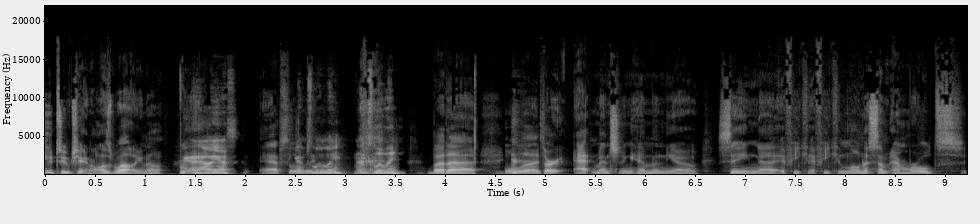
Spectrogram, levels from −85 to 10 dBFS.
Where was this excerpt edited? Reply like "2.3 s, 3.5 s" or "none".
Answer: 4.6 s, 5.0 s, 7.6 s

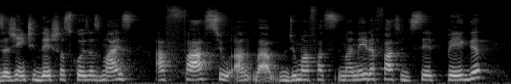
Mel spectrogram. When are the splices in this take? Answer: none

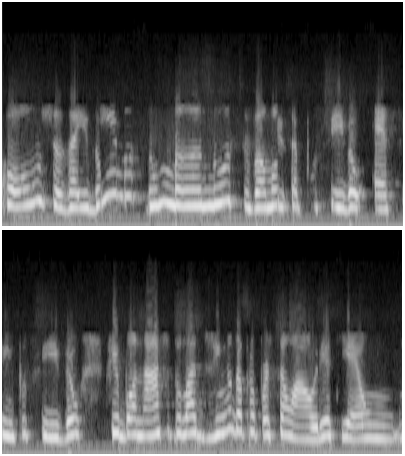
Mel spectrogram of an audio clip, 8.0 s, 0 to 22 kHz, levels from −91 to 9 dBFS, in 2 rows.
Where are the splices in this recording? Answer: 0.9 s, 1.4 s, 2.7 s, 5.7 s

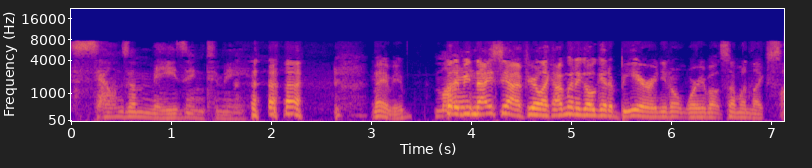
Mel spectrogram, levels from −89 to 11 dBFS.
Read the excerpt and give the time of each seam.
3.0 s

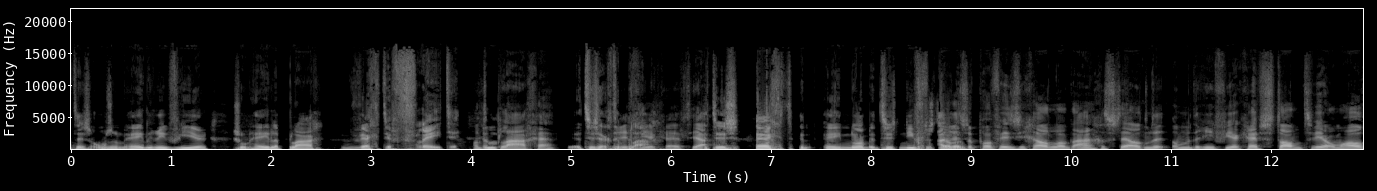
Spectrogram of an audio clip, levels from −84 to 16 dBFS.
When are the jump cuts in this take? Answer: 4.1 s, 6.8 s, 8.5 s, 8.9 s, 10.7 s

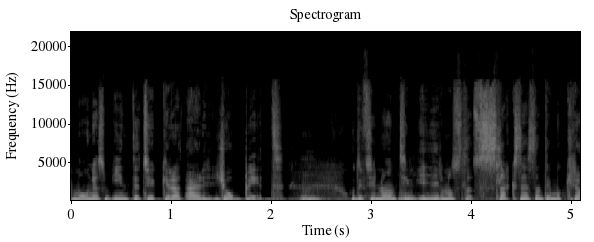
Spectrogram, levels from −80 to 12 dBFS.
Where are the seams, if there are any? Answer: 1.1 s, 2.9 s, 3.7 s, 4.0 s

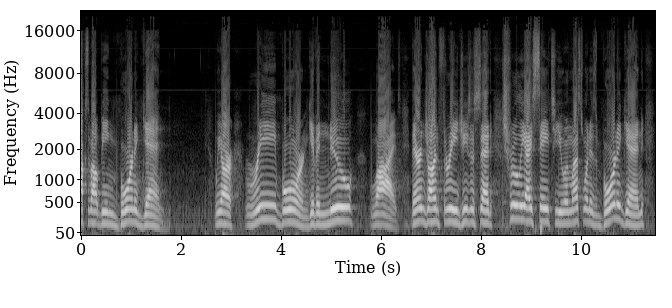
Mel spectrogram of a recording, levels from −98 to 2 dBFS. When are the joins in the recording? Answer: 8.4 s

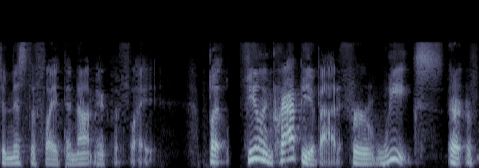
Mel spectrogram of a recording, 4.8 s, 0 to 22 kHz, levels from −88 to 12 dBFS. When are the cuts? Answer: 2.2 s, 3.4 s

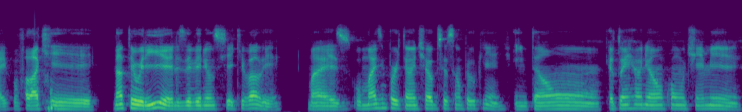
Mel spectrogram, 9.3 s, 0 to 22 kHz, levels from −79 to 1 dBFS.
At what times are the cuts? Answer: none

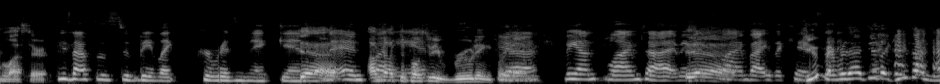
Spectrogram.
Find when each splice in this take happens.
none

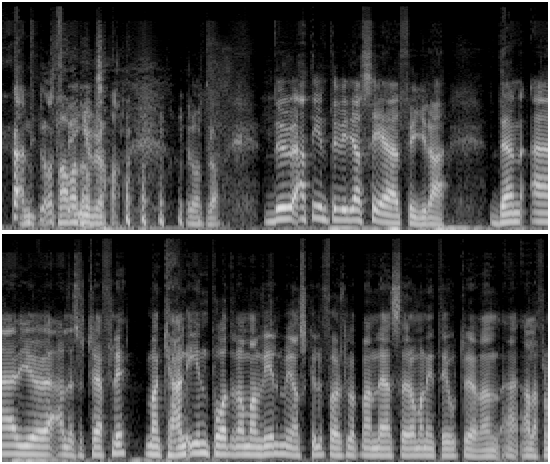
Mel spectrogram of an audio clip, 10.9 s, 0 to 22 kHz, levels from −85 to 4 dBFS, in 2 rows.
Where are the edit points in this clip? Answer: 2.1 s, 3.0 s, 4.0 s, 7.3 s

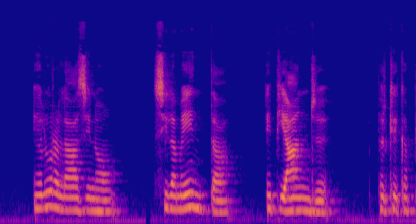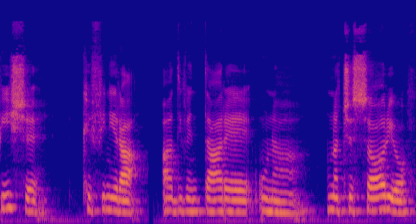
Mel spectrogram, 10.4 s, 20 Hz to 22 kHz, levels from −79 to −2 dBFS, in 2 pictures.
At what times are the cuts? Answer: none

